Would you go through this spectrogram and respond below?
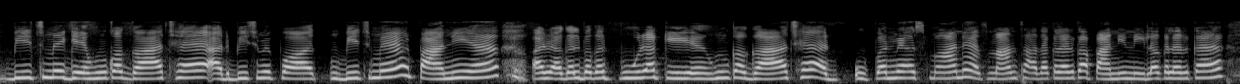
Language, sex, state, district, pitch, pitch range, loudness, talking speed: Hindi, female, Bihar, Kishanganj, 285 Hz, 265-305 Hz, -19 LUFS, 170 wpm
